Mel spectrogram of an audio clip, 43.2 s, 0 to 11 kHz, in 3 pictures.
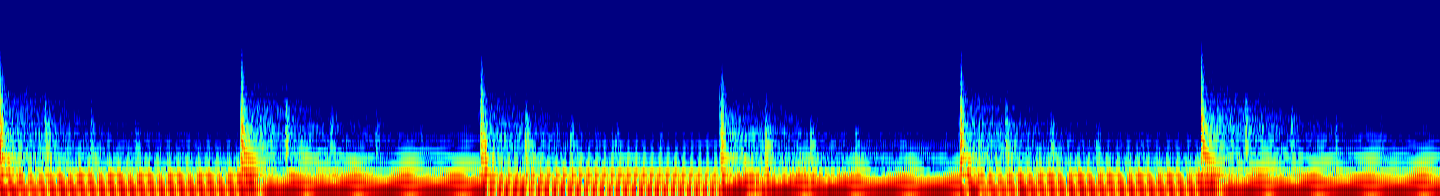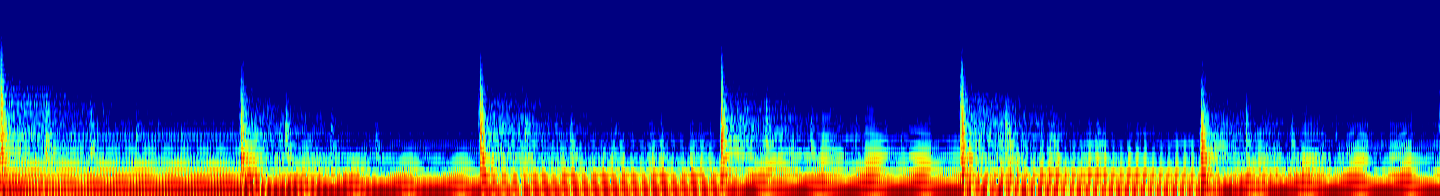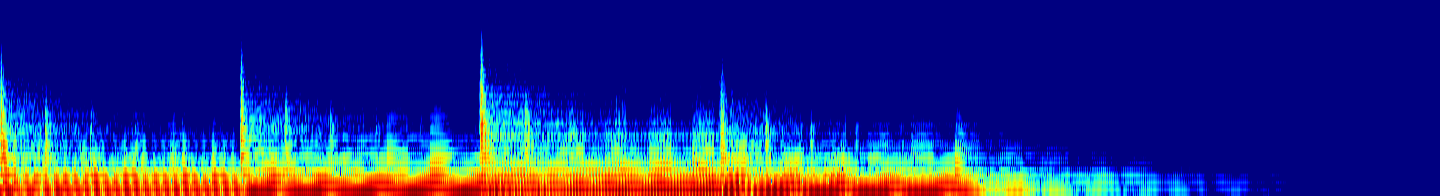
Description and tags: SUB37 DuoMode 160404
MOOG Sub 37 in Duo Mode with big EMT 250 Reverb on it.
Analog, EMT-250, MOOG, Paraphonic, Reverb, Sample, Sub37, Synth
